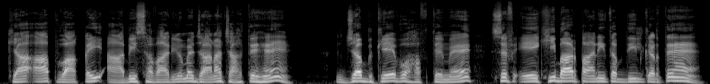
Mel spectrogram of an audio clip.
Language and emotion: Urdu, disgusted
